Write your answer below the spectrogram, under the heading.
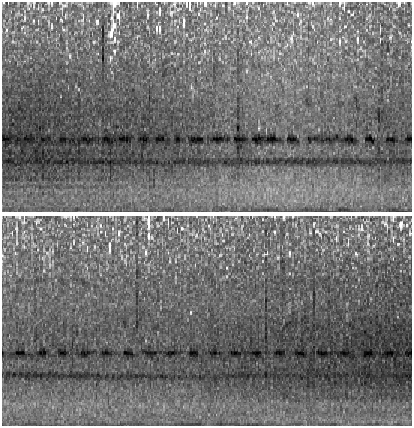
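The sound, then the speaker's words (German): Crickets chirp softly in the evening, a faint, continuous high-pitched pulsing trill over a steady low hum that persists evenly throughout. “Das leise Zirpen der Grillen beginnt, die Abendmelodie einzuleiten.”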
